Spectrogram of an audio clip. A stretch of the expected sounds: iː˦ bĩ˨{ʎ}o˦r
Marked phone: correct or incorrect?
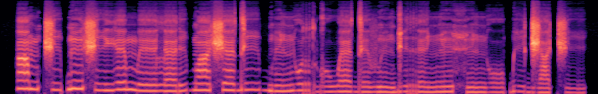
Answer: incorrect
